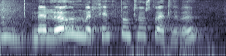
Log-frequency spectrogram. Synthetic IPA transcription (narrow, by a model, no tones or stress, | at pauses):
mɛðlœːɣʏnumɛɾ̥fɪm̥t̪aw̪t̪ʰʏɣʏst̪ɔɛjt̪lɪvʏ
